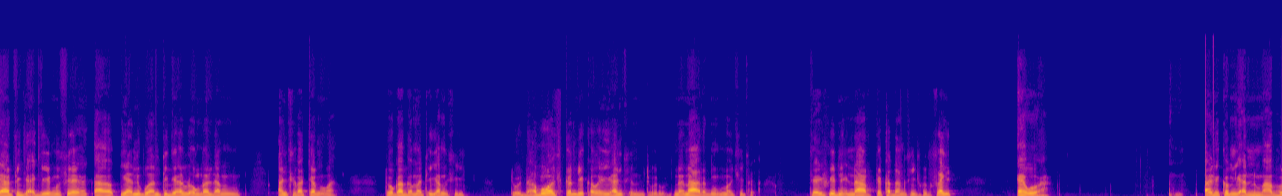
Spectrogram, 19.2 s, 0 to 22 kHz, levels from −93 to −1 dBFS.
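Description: At 2.34 s a DC step shifts the waveform's zero line, heard as a low thump while the speech carries on unchanged. The offset holds until 13.52 s and then drops back with a second thump. On a waveform the whole trace sits off-centre between those times, and each step appears on a spectrogram as a brief low-frequency mark.

Inside that span, a call bitrate drop starts at 7.35 s, with the Opus encoder falling from 32 to 14 kbps. It stays at the lowest rate for about 1.3 s and recovers by 9.45 s. The speech turns rough and watery there. On a spectrogram the upper detail within the usual 12 kHz band looks smeared and patchy.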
